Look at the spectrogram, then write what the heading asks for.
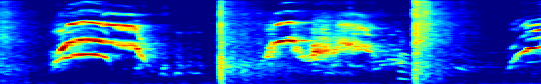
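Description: Aerial fireworks bursting with two sharp bangs about a second and a half apart, between high-pitched shrieks.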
